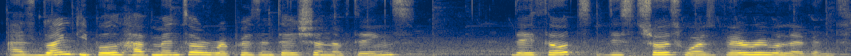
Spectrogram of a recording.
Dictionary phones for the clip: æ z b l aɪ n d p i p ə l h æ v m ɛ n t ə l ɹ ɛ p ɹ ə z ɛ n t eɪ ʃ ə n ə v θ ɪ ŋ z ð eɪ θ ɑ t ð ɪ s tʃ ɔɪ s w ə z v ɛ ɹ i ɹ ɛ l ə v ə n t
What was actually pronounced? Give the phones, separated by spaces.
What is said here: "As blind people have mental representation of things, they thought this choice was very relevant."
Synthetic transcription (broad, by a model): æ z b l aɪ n p i p ə l h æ v m ɛ n t ə l ɹ ɛ p ɹ ə z ɛ n t eɪ ʃ ə n ə v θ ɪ ŋ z ð eɪ θ ɑ t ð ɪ s tʃ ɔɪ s w ə z v ɛ ɹ i ɹ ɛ l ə v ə n t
